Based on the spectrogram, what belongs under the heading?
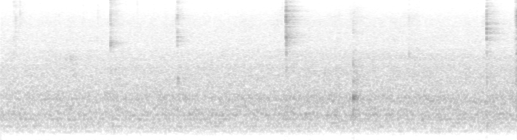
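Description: A person chewing food: about half a dozen sharp, wet mouth clicks and smacks, irregularly spaced, over a steady background hiss.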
